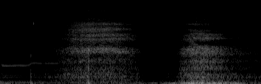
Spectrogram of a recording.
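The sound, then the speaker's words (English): A slow, soft breath: a long, airy inhale swells and fades, then after a short pause a gentle exhale follows. “For one moment, let's take a breath together, shall we? Nice and slow.”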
